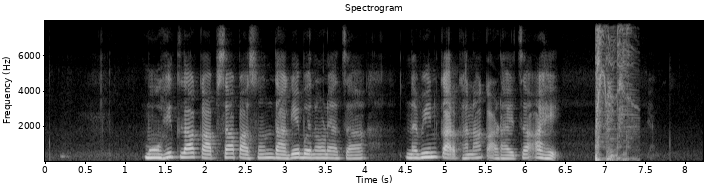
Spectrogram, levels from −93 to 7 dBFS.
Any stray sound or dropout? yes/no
yes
